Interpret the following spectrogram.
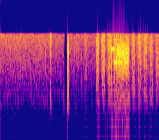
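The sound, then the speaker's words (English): Crackling radio static on an empty transmission, a narrow, tinny hiss broken by a few sharp pops and bursts, swelling into a louder rush of noise before settling back. No voice comes through. “Keep getting transmissions with this as the identifier, it's all static.”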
